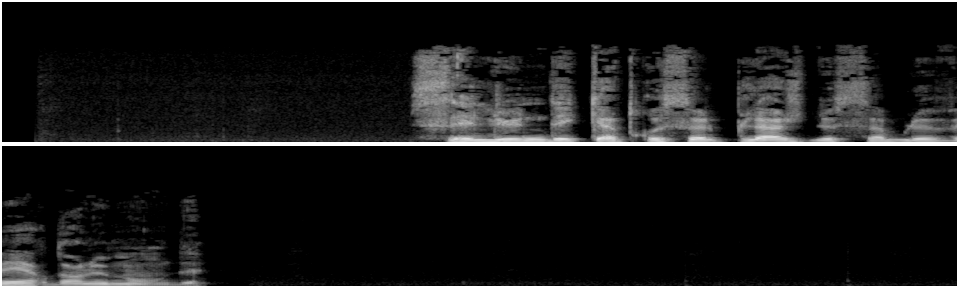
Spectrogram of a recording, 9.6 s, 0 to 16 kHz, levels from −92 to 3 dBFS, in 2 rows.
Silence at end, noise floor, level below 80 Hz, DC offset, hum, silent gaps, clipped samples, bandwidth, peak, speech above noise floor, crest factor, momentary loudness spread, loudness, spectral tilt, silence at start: 3.8 s; -82 dBFS; -68 dBFS; under 0.1%; none; none; under 0.1%; 11 kHz; -2 dBFS; 63 dB; 20 dB; 18 LU; -19 LUFS; -6 dB/octave; 2.05 s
